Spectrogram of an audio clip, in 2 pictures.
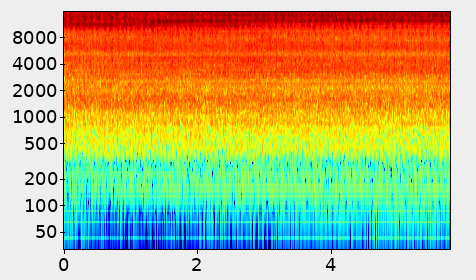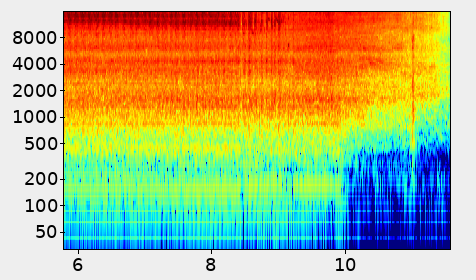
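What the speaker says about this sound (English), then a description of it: "he drilled through his packer there" Power drill boring through a plastic window packer during a uPVC double-glazed window installation, a steady loud whirring drone for about ten seconds that cuts off abruptly near the end.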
